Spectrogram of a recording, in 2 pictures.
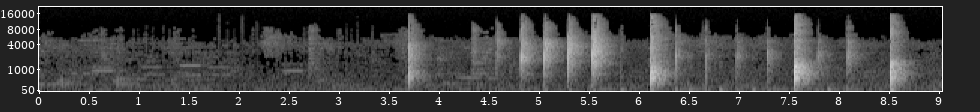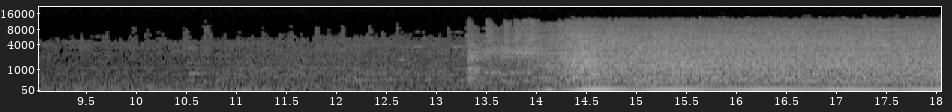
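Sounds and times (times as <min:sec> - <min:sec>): hands slapping in massage: 0:03.7 - 0:03.9, 0:04.6 - 0:08.8.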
